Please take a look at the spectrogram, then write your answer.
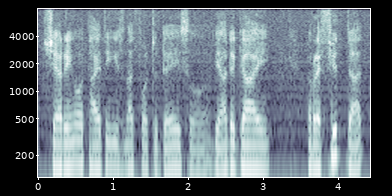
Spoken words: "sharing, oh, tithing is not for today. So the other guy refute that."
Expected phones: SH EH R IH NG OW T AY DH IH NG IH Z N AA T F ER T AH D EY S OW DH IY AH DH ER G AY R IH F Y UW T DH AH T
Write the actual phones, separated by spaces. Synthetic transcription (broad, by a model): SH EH R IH NG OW T AY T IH NG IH S N AA T F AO T AH D EY S OW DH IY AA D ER G AY R IH F Y UW T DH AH T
